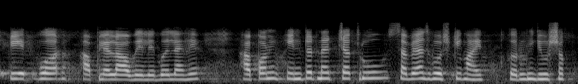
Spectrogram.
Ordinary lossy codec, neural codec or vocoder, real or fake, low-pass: none; codec, 16 kHz, 1 kbps, FunCodec, trained on Chinese and English, 50 frames a second; fake; 7.2 kHz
